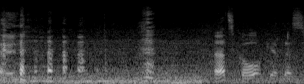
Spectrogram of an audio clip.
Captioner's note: laughs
